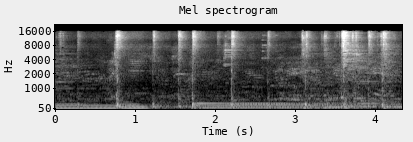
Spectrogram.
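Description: Small live band playing an instrumental passage: acoustic guitar, electric bass guitar and cajon. Held bass notes run under regular cajon hits, and the playing thins briefly about a second and a half in.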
